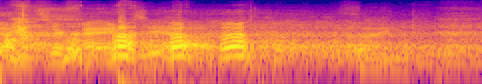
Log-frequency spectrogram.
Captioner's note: laugher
